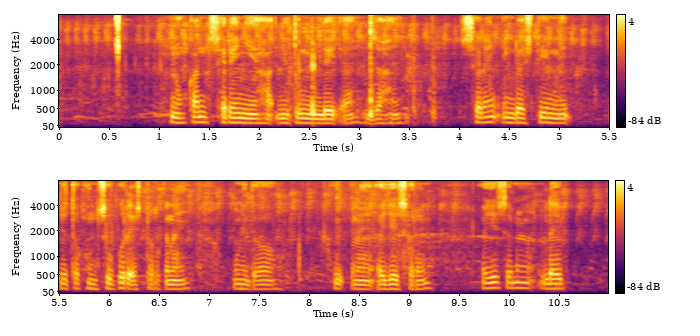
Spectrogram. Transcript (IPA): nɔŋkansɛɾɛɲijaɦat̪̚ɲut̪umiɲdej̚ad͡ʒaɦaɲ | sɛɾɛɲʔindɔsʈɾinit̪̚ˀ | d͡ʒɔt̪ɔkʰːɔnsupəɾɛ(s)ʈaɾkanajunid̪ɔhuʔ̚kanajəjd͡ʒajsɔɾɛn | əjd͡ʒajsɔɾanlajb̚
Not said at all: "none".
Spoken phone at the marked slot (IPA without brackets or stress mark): s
